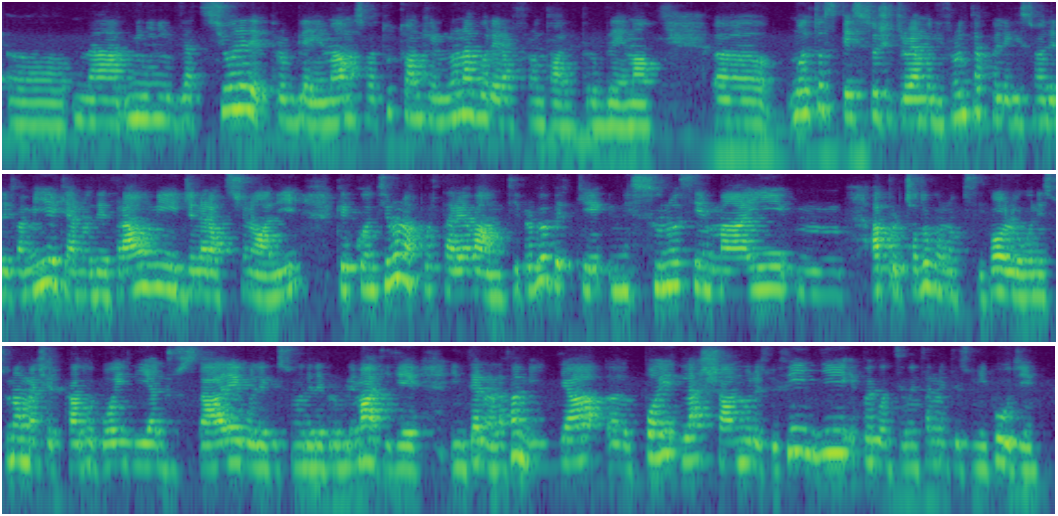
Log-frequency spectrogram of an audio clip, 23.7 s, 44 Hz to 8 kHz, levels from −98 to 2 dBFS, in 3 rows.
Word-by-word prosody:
uhm, 175 -1 -6
una 190 -2 -1
minimizzazione 215 +6 0
del 265 - +3
problema 190 -1 -1
ma 200 - -1
soprattutto 205 +5 -10
anche 220 -2 -2
non 210 +5 -2
a 245 - +5
voler 220 -5 -1
affrontare 185 -3 -6
il - - -12
problema. 170 0 -1 0.4
Uhm, 190 -2 -2
molto 250 +5 +1
spesso 230 -5 -2
ci 235 -1 -6
troviamo 195 -1 +2
di 180 - -4
fronte 235 +6 -2
a 265 - -3
quelle 200 -3 -5
che 195 - -4
sono 195 0 -8
delle 190 0 -2
famiglie 230 +8 +2
che 270 - -4
hanno 195 -1 -2
dei 185 0 -2
traumi 220 +3 +4
generazionali 190 -1 0 0.2
che 225 -1 0
continuano 235 +8 +3
a - - +2
portare 220 -3 -1
avanti 195 -1 +2
proprio 220 +8 +1
perché 220 - -3
nessuno 215 +3 +1
si 255 -1 -4
è 225 - -1
mai, 205 +3 +3
mhmm, 190 -2 -12 0.2
approcciato 210 +2 +2
con 225 -4 -2
uno 195 -2 -7
psicologo, 185 0 +3
nessuno 180 +6 -3
ha - - +2
mai 200 - +2
cercato 195 0 -1
poi 200 +1 -2
di 195 0 -2
aggiustare 190 +2 +2
quelle 190 -2 0
che 185 - -10
sono 185 0 -11
delle 185 0 -1
problematiche 185 -1 +3 0.2
interne 190 +3 -1
alla 180 - -3
famiglia, 220 -1 +2
uhm, 185 -2 -6
poi 260 +2 +3
lasciandole 225 - +1
sui 360 -2 -6
figli 290 -2 +2
e - - -11
poi 220 -1 -4
consequenzialmente 195 0 -8
i - - -10
suoi 185 -1 -11
nipoti. 180 -3 0
200 Hz, 185 wpm, -21 LUFS, 190-225 Hz, 0.4 s, a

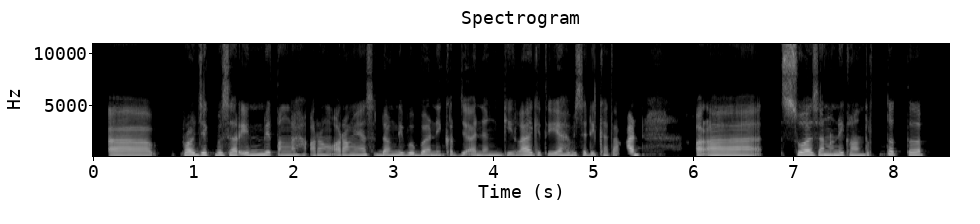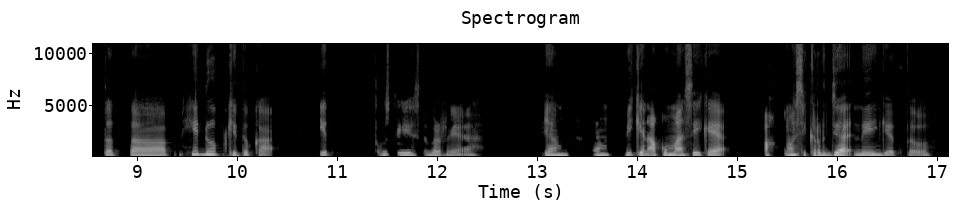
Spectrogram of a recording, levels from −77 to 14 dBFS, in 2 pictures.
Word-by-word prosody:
eee, 205 0 +1 0.2
project 220 -1 +3
besar 215 +1 +2
ini, 210 +2 +4
di 250 - +1
tengah 210 +2 -3
orang-orangnya 210 0 -1
sedang 205 -2 0
dibebani 195 -1 +1
kerjaan 200 -1 -3
yang 200 0 0
gila 200 +3 +1
gitu 220 -1 -3
ya 210 - +2
bisa 205 -1 -3
dikatakan. 210 +4 -1 0.6
Eee, 205 -1 +2 0.2
suasana 225 -3 +4
dikantor 215 +1 +1
tuh - - -30
tetap 225 -6 -1 0.4
tetap 210 -1 0 0.2
hidup 290 -3 +3
gitu, 215 -4 -3
Kak. - - -8 0.4
Itu 245 +3 -10 0.2
sih 220 0 +1
sebenarnya 200 +1 -6 0.6
yang 220 -1 +3 0.2
yang 220 0 +2 0.2
bikin 210 +2 +1
aku 215 +4 +2
masih 220 0 +4
kayak, 205 -2 +1 0.4
aku - - -6 0.2
masih 235 +1 -6
kerja 225 -1 +5
nih, 245 +1 +4
gitu. 220 +5 -6
210 Hz, 135 wpm, -23 LUFS, 205-225 Hz, 0.6 s, kerja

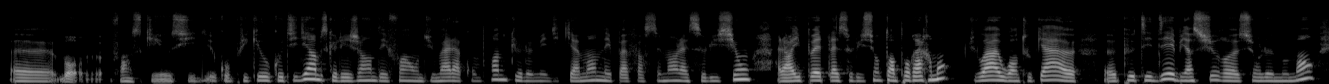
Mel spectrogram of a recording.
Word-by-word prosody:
heu 145 -2 0
bon - - +2 0.3
enfin 150 0 -6
ce 135 - -7
qui 80 0 -8
est - - -3
aussi 80 - -6
d - - -10
compliqué 165 +3 -7
au 180 - 0
quotidien 180 +8 +3
parce 215 -4 0
que 175 - -1
les 165 -1 -2
gens 180 +3 -1
des 165 -3 -4
fois 170 +2 -5
ont 165 - -5
du 155 +1 -10
mal 165 +2 -1
à 160 - -2
comprendre 165 +8 -4
que 205 -3 -7
le 160 -2 -7
médicament 155 +3 -5
n'est 180 -3 -2
pas 155 -1 -4
forcément 160 +3 -6
la 165 -2 -2
solution. 165 +10 +2 0.3
Alors, 155 +1 +5
il 170 +1 +2
peut 185 - 0
être 180 -1 +4
la 175 - +3
solution 170 +2 -4
temporairement, 190 - +3 0.2
tu - - -15
vois? 195 +1 +8
Ou 175 -2 +2
en 165 - +2
tout 165 +1 -9
cas, 200 -1 +4
heu, - - -1 0.4
heu, - - +1
peut 190 +4 -1
t'aider 195 +6 +3
bien 175 -2 +1
sûr, 175 +1 +1
heu, 165 -2 +2
sur 165 +2 -2
le 165 0 -1
moment 180 - +1
170 Hz, 240 wpm, -33 LUFS, 160-190 Hz, 0.4 s, vois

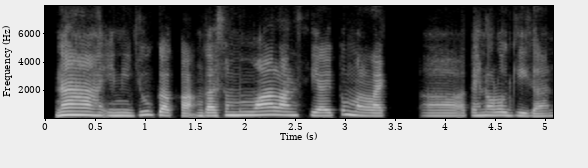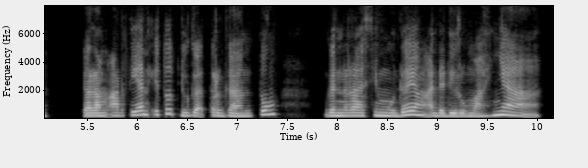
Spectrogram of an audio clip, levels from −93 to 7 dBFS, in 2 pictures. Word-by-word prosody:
Nah 245 -1 +6
ini 205 -1 -1
juga 245 -1 +1
Kak, 195 +1 -1
nggak 205 +1 +3
semua 235 +4 +4
lansia 230 -3 0
itu 205 +8 -8
melek, 200 -7 0 0.3
eee, 195 0 -4
teknologi 210 -2 -1
kan. 180 0 -5 0.3
Dalam 190 0 0
artian 230 +7 -1
itu 270 +5 -4
juga 210 -8 -2
tergantung 200 +7 -2 0.5
generasi 200 0 -1
muda 205 0 0
yang 250 -2 +1
ada 185 0 0
di 185 - +1
rumahnya, 185 - -1
205 Hz, 135 wpm, -23 LUFS, 195-235 Hz, 0.5 s, Nah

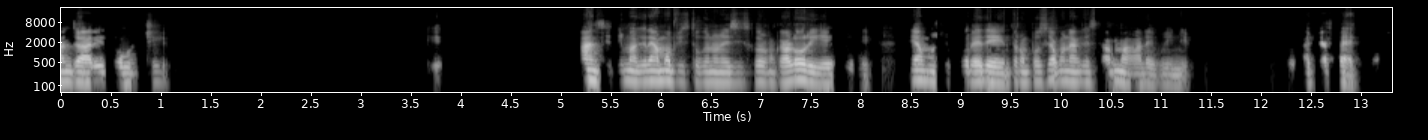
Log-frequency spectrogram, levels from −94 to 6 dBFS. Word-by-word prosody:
mangiare 135 -1 +5
i 135 - -3
dolci. 125 +2 -7 2.6
Che 410 +1 -17 1.4
Anzi 150 -3 +4
dimagriamo 145 0 +2
visto 135 -1 -11
che 130 - -6
non 130 -1 -2
esistono 125 +1 -5
calorie 130 -3 +4
quindi, - - -21 0.3
diamoci 145 -2 -1
pure 135 - +2
dentro 130 -1 +2
non 130 -1 -3
possiamo 135 +3 -2
neanche 135 -1 -1
star 125 -1 -6
male 115 -5 -3
quindi 105 -1 -11 1.1
è - - -10
perfetto. 295 - -3
130 Hz, 105 wpm, -24 LUFS, 125-140 Hz, 2.6 s, mangiare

